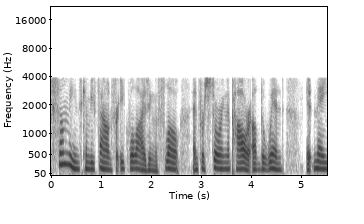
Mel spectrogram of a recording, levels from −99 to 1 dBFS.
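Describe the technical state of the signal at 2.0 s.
iLBC codec coding runs through 2.0 s, as it does across the whole speech clip. Each 20 ms frame's excitation is coded independently, and nothing above 4 kHz survives, which fits the 15.2 kbps mode. The result is muffled, plainly rough, slightly synthetic speech.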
